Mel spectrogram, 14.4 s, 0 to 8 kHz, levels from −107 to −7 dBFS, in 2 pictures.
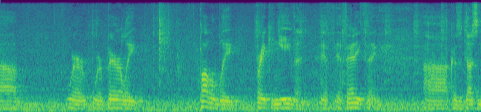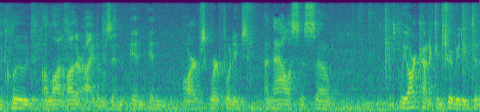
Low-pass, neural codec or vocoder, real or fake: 7.2 kHz; none; real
